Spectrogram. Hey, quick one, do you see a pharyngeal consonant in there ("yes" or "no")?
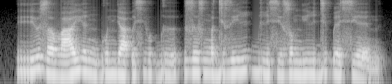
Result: no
